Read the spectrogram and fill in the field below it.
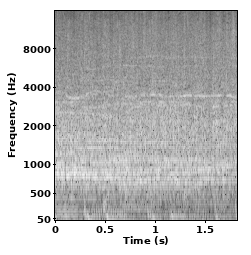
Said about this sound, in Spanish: Que hoy que prendió el público este, ah, aplauso, pero... mejor que el de Yo Soy.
